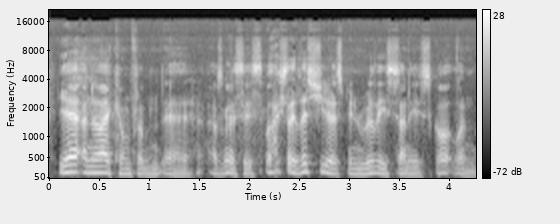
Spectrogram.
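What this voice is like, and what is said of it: Scottish accent. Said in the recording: “You have an accent that is not from the Deep South, where I tend to record people. You're from Scotland.”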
